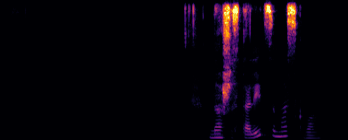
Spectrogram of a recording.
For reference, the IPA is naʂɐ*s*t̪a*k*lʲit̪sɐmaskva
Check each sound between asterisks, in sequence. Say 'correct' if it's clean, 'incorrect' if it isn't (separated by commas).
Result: correct, incorrect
